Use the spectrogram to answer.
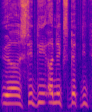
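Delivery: put-on slow, loud French-accented gibberish; over-the-top French babble. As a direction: mangle it in a thick mock French accent. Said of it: "when he's gonna go French again".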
